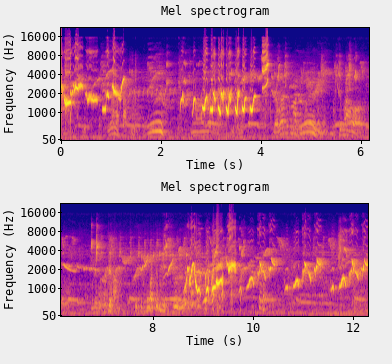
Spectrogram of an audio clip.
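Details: White-rumped shama singing to train a bird reluctant to sing: rich whistled phrases alternate with rapid bursts of repeated notes, pausing briefly, then resuming with loud rolling whistles.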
